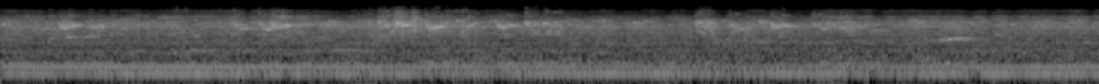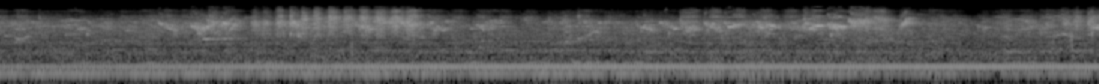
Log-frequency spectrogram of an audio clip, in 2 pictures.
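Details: Exhibition budgerigars chatter nonstop in bright, scratchy chirps and warbles over a steady low mechanical hum.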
